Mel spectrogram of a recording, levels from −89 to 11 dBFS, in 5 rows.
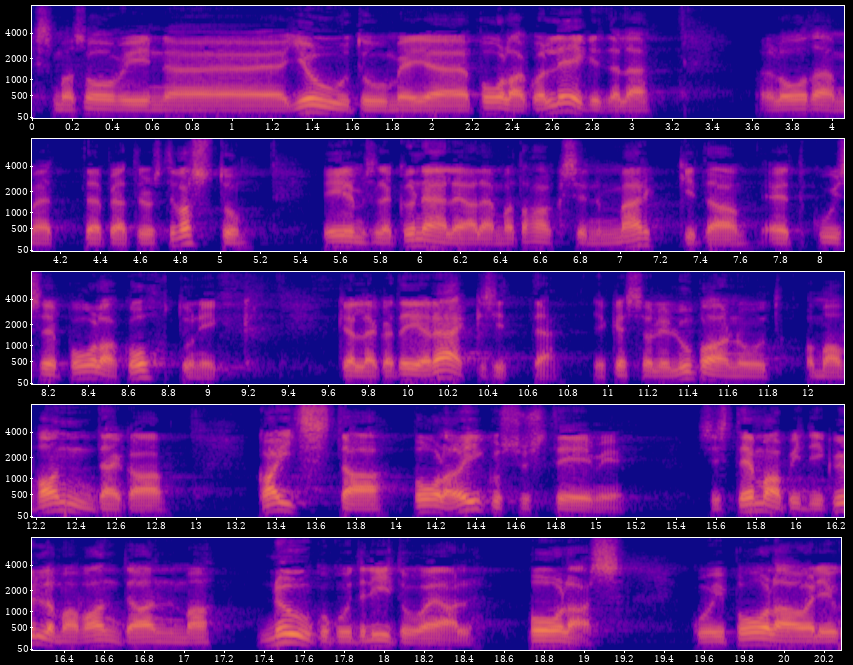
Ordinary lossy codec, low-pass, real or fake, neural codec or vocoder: none; none; real; none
